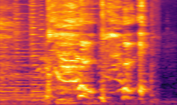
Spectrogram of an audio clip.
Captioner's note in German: starkes Husten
